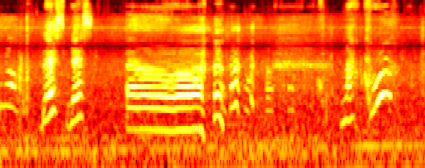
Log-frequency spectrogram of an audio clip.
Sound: chuckles

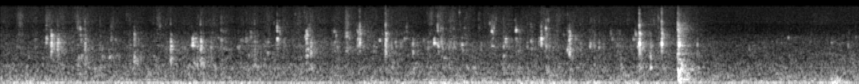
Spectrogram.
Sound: feint gurgling

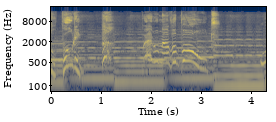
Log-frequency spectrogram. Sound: gasp

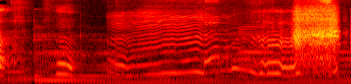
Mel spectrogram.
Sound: baby howling; baby cooing

